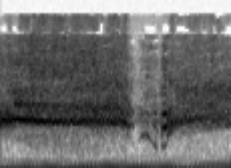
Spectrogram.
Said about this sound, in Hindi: फिर एक दिन हमारी बाई आंगन में बधी तार पर कपड़े डाल रही थी कि अचानक उसके चीखने की आवाज आई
